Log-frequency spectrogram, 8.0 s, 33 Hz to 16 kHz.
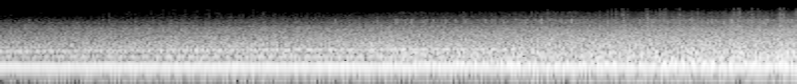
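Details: Vintage General Electric 3-speed reversible box fan, heard from the back going from medium to high: even low hum with airy blade rush swelling slightly, no rattle or scrape. Normal running.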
